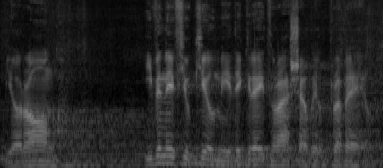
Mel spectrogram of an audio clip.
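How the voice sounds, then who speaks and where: An actor playing a proud, demanding and fearful emperor under siege in game dialogue, with an imperious, strained delivery. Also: male voice, low voice, measured pace, background noise. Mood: defiant. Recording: long hall reverb, loud music.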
